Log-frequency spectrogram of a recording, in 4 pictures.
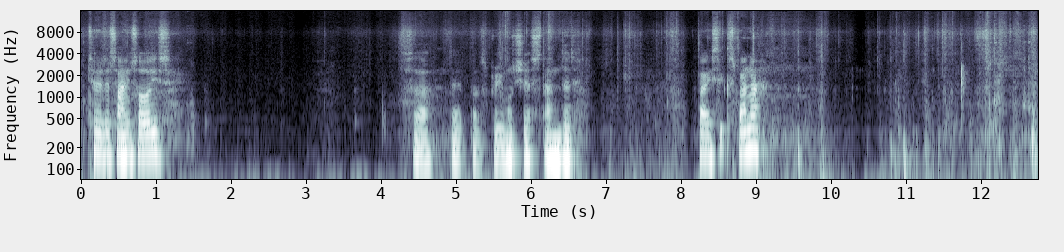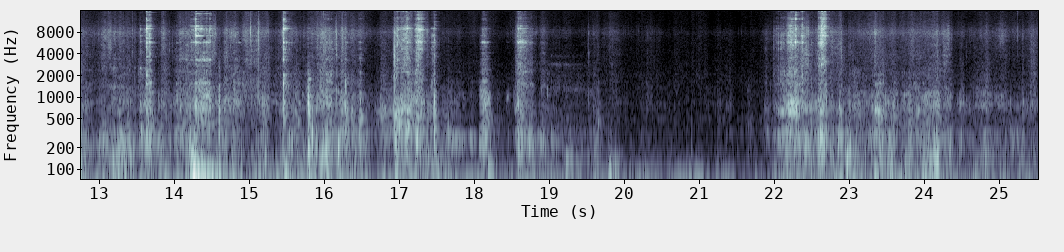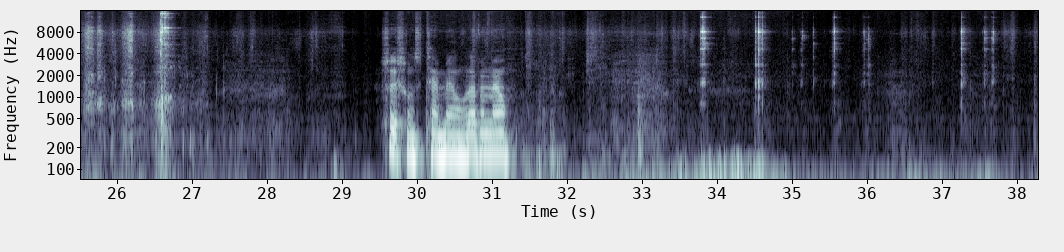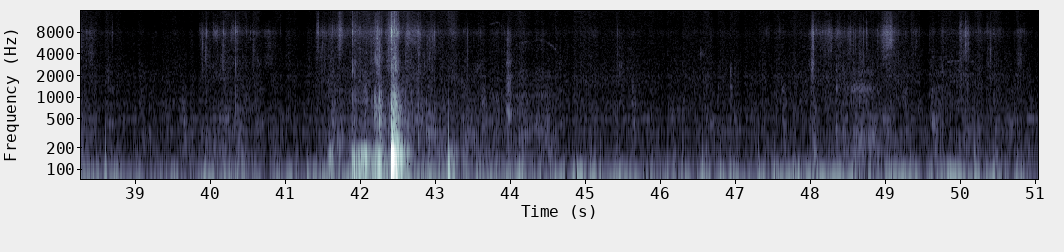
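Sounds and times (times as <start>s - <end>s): steel spanners clinking: 13.5s - 14.8s, 16.9s - 18.8s, 22.0s - 22.9s.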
